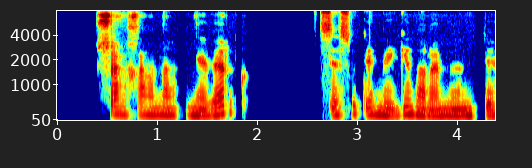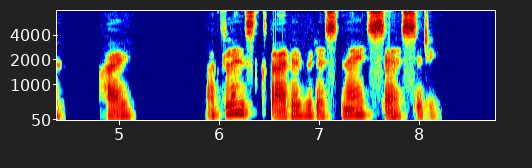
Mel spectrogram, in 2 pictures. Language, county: Lithuanian, Vilnius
